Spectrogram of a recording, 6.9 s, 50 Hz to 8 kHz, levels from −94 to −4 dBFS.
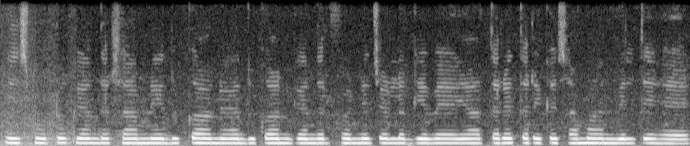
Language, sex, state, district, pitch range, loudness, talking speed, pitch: Hindi, female, Rajasthan, Bikaner, 235-240 Hz, -12 LUFS, 180 wpm, 235 Hz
